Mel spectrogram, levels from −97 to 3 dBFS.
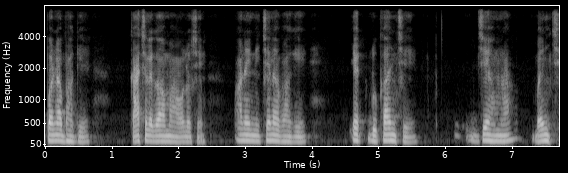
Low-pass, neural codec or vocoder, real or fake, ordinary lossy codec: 7.2 kHz; codec, 16 kHz, 8 kbps, FreqCodec, smaller model; fake; none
